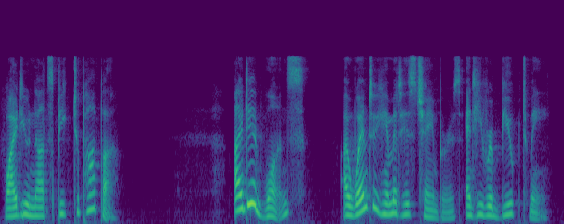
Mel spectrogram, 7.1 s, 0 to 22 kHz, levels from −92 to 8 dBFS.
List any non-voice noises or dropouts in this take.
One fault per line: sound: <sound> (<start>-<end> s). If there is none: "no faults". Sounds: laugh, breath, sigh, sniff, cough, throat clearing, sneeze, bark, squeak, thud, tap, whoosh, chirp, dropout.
no faults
